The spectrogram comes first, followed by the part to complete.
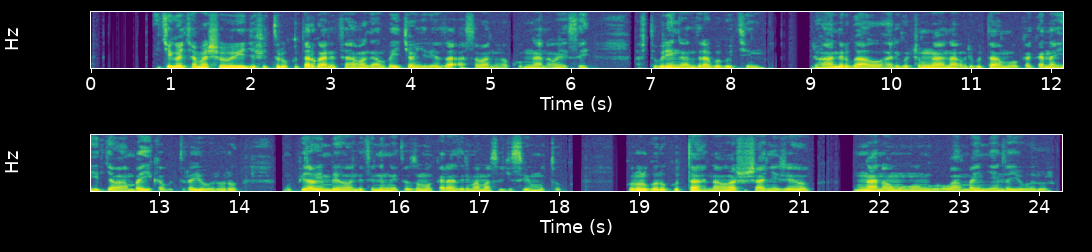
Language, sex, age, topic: Kinyarwanda, male, 18-24, education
